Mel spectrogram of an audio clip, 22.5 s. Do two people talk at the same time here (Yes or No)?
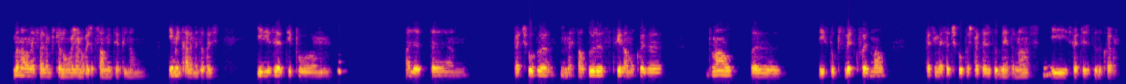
No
